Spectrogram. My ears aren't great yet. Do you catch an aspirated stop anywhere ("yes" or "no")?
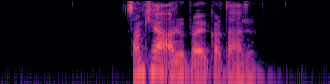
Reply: yes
